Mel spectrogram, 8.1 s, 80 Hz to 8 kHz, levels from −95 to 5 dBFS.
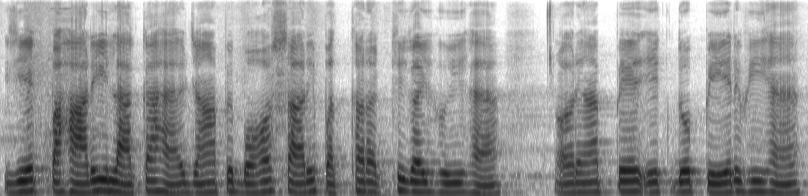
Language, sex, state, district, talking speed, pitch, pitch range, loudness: Hindi, female, Bihar, West Champaran, 165 wpm, 145 Hz, 140-155 Hz, -14 LUFS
